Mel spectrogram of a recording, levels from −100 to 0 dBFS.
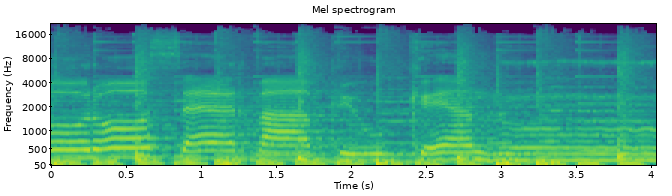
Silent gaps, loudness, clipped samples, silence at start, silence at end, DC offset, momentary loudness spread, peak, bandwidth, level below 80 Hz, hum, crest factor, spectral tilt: none; -14 LUFS; under 0.1%; 0 s; 0 s; 0.5%; 3 LU; 0 dBFS; 20 kHz; -20 dBFS; none; 12 dB; -6 dB/octave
